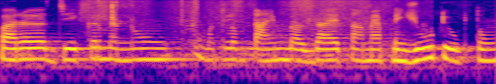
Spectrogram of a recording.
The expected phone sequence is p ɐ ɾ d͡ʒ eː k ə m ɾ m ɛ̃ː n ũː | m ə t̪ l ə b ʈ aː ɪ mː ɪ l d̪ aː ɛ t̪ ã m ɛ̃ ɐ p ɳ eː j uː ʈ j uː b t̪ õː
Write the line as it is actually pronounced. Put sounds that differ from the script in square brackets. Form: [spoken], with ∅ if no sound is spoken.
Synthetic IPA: p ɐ ɾ d͡ʒ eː k ə [∅] ɾ m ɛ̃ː n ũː | m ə t̪ l ə b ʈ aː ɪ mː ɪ l d̪ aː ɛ t̪ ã m ɛ̃ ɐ p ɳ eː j uː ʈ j uː b t̪ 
